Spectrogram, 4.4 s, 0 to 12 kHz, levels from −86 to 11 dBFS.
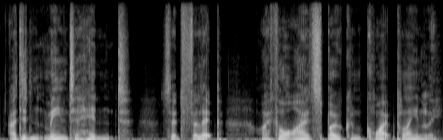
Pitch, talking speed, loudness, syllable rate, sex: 110 Hz, 205 wpm, -20 LUFS, 5.4 syllables/s, male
